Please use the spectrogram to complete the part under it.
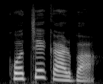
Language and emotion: Santali, neutral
